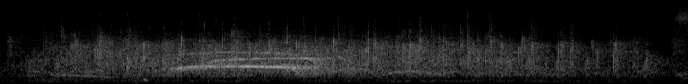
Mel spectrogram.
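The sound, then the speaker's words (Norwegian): A crowd breaks into sustained applause, a dense wash of clapping that swells to its loudest around the middle and then holds steady, with a few faint voices and a brief whistle-like tone mixed in. “Jeg syns vi skulle gi dem en skikkelig klapp.”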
